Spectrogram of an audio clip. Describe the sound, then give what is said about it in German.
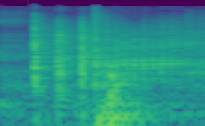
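Dice clatter across a hard tabletop in a quick burst of sharp clicks and rattles, tumbling several times before settling, with no voices over them. “Fangen wir mal an zu würfeln.”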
